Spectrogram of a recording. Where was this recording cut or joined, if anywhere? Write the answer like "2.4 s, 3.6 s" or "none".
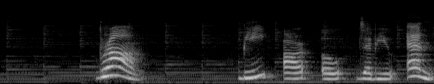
0.9 s

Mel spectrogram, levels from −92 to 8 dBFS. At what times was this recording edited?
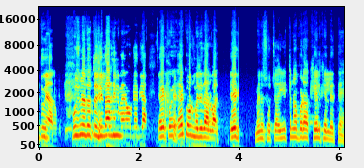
4.0 s

